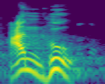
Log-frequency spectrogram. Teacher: Contoh, sebelumnya sukun, anhu, maka hu-nya jadi pendek. Harusnya kan hu, tapi karena sebelumnya sukun jadi pendek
